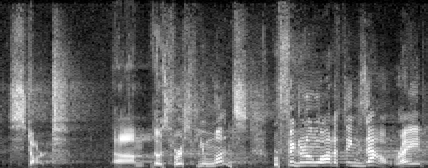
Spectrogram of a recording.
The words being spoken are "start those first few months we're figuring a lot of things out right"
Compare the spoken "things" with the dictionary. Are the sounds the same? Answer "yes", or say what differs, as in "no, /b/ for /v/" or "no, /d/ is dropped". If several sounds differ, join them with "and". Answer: yes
